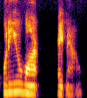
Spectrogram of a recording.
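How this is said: It is said slowly, with a softened tone. The speaker is calm and willing to help. The speaker calls it right. "Slow it down"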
